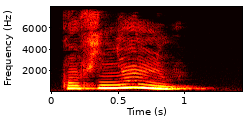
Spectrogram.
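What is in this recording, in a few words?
"slippers", Breton; gcompris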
